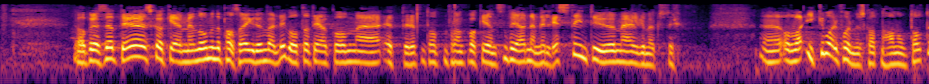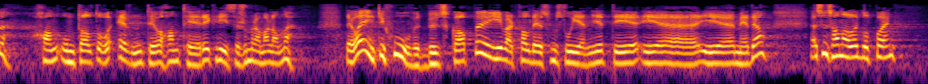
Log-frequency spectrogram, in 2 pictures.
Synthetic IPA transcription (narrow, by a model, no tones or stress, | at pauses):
jɑːpʰɾɛsɪd̪ɛnt̪̚d̪ɛskɑɪkːəjæɪmɛnumɛnd̪ɛpʰɑsːɑɪɡɾʉnːʋɛld̪ɪɡɔt̪ːɑt̪jæɪhɑkʰɔmɛt̪ːəɾɛpsn̩t̪ʰɑnt̪n̩fɾɑŋk̚bɑkːəjɛnsnfɔɾjæɪhɑɳɛmlɪlest̪ɛɪnt̪əɾjʉːəmɛhɛlɡəmœkst̪əɾ | ɔd̪ɛʋɑɾʔɪkːəbɑːɾəfɔɾmʉːskʰɑːp̪ənəhɑnɔmt̪ʰɑːlt̪ːə | hɑnʊmt̪ʰɑːlt̪əɔʔɛʋnən̩t̪ɪlɔɦɑnt̪ʰeːɾəkʰɾiːsəʂɔmɾɑmːɑɾlɑnːə | d̪̥ɛʋɑɾeɡənt̪lɪhuːʋəd̪̚bʉːd̪skɑːpəɪʋæʈːfɑld̪ɛsɔmst̪uːɪjɛnjɪt̪ːɪɪɪmeːd̪ɪɑjæɪsʏnshɑnhɑd̪əɛt̪̚ɡɔt̪̚ːpʰɔɛŋː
